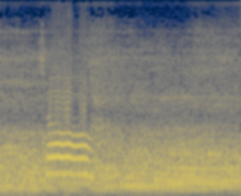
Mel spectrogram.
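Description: A motor vehicle engine running nearby, a steady low hum under a woman's single spoken "so".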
